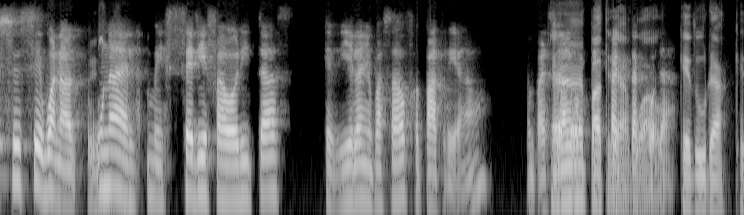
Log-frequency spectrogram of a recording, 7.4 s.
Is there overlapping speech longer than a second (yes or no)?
yes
